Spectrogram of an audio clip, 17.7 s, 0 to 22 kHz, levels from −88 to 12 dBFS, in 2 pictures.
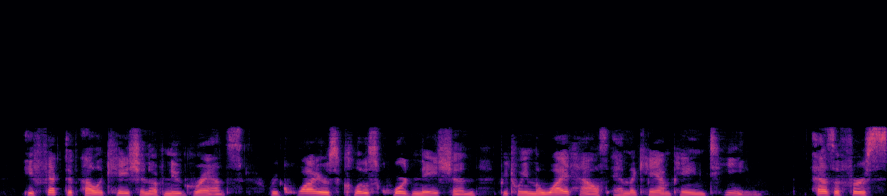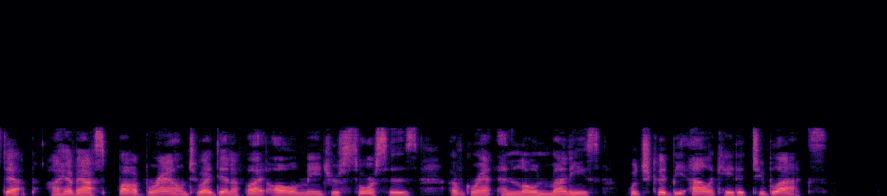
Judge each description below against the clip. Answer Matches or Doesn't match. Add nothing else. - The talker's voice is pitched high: Doesn't match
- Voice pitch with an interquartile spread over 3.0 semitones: Doesn't match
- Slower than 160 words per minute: Matches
